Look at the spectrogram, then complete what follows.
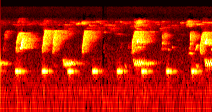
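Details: A Dark-fronted babbler, while foraging for its meal, gives quick, harsh chipping notes about twice a second, mixed with lower short whistles; a faint steady high hum sits behind.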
